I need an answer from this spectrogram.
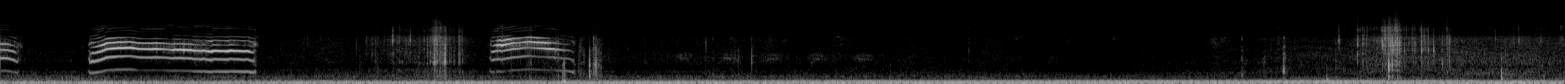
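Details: Stray cat, wary of people, on a road toward the sea, captured with a GoPro HERO8: a short meow, then a long drawn-out meow, then a shorter one, with a constant low rumble beneath.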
